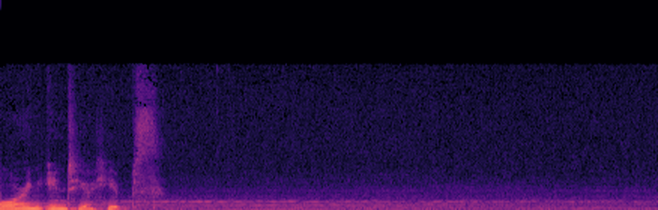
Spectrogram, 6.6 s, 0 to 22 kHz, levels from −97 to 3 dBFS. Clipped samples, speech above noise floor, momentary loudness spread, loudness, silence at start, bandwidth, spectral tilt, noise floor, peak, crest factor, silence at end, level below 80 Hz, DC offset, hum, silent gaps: under 0.1%; 26 dB; 27 LU; -31 LUFS; 0 s; 15 kHz; -7 dB/octave; -57 dBFS; -16 dBFS; 20 dB; 3.1 s; -76 dBFS; under 0.1%; none; none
